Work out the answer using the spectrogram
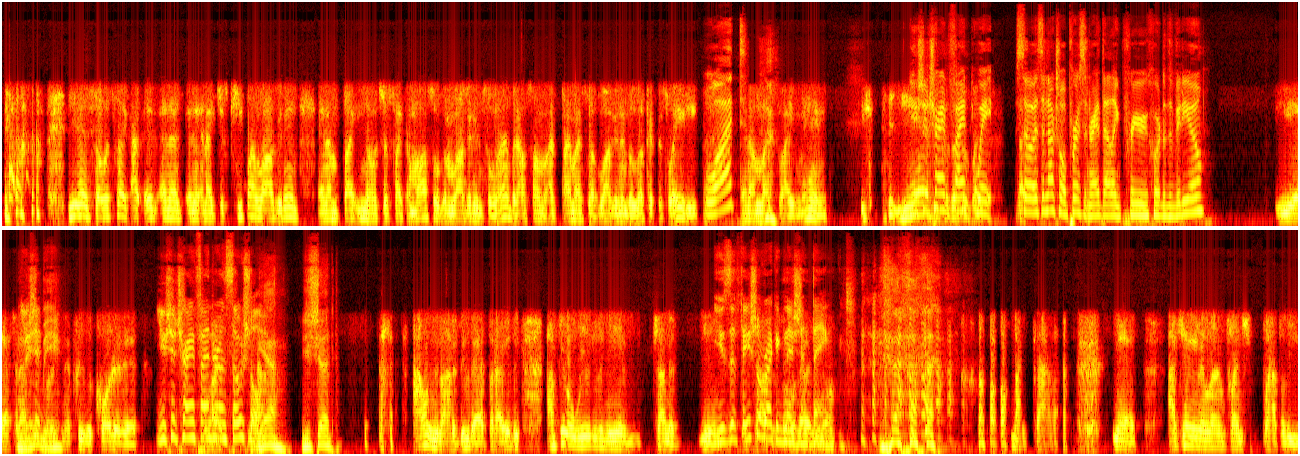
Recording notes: The woman on the phone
